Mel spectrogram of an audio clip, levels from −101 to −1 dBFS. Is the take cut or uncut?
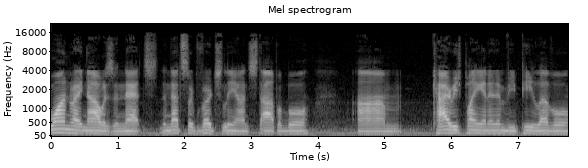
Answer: cut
